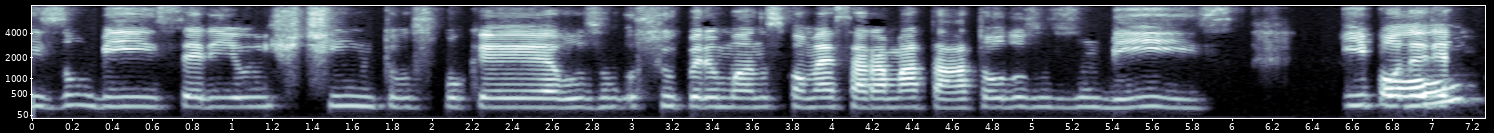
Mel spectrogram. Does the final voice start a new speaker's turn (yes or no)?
no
